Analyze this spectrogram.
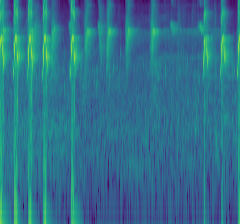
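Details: Cungkok bird singing a fast run of sharp, high chirps, about three or four a second. Each note slurs downward and is trailed by a thin whistled tone. Clean, quiet background.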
